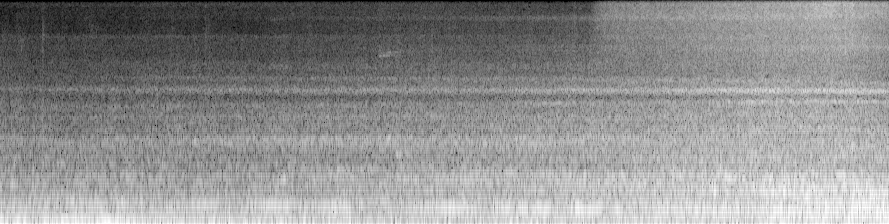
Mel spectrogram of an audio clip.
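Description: A train running through the station: a steady low rumble with a faint hum, which grows louder as a rushing hiss builds in about two-thirds of the way through, with a thin high whine over it.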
